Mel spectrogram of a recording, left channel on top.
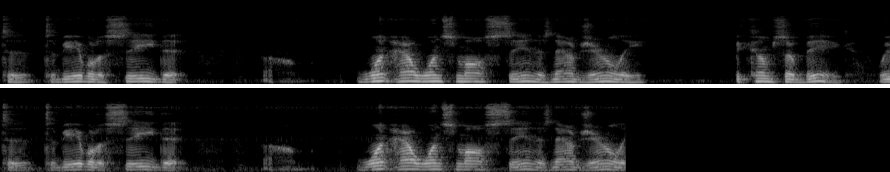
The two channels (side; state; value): right; drops out; at 6.3 s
